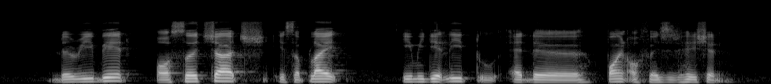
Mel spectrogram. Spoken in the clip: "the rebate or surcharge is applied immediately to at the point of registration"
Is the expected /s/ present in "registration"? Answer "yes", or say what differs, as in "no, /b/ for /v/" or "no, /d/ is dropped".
no, /s/ is dropped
